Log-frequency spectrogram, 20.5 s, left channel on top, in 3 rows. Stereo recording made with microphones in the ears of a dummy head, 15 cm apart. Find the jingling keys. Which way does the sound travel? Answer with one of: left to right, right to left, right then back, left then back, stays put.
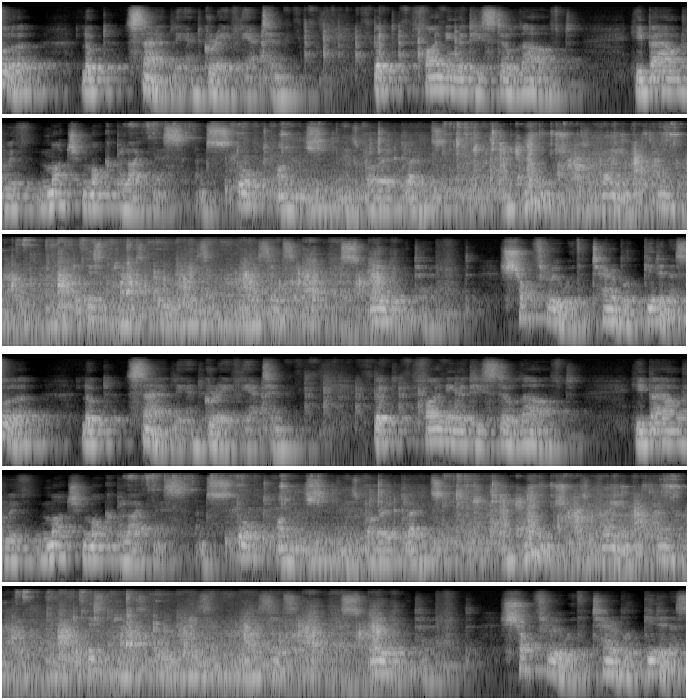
left then back.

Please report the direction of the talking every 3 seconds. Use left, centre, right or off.
left, left, left, centre, centre, left, left.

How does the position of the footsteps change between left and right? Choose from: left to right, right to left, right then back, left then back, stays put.
left then back.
